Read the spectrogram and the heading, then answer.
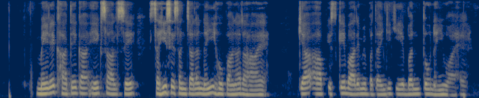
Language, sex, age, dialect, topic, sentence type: Hindi, male, 51-55, Garhwali, banking, question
